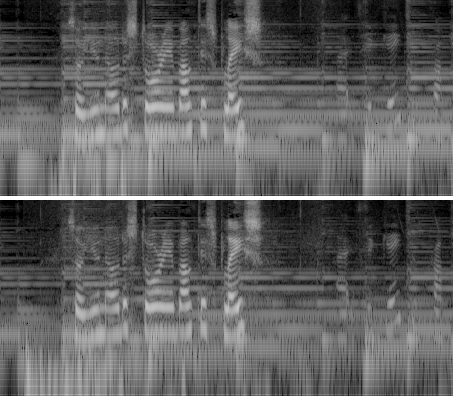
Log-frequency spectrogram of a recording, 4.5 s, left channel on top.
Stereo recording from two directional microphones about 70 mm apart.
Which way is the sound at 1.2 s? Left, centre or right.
Left.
